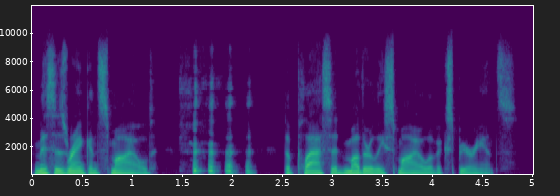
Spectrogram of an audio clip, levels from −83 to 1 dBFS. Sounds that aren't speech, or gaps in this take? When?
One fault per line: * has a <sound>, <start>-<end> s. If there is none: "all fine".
* has a laugh, 1.5-2.3 s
